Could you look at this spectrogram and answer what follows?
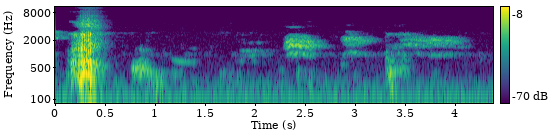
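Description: Crows on a rooftop give a few close, hoarse caws, one loud burst followed by softer croaks and short calls against a quiet background.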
